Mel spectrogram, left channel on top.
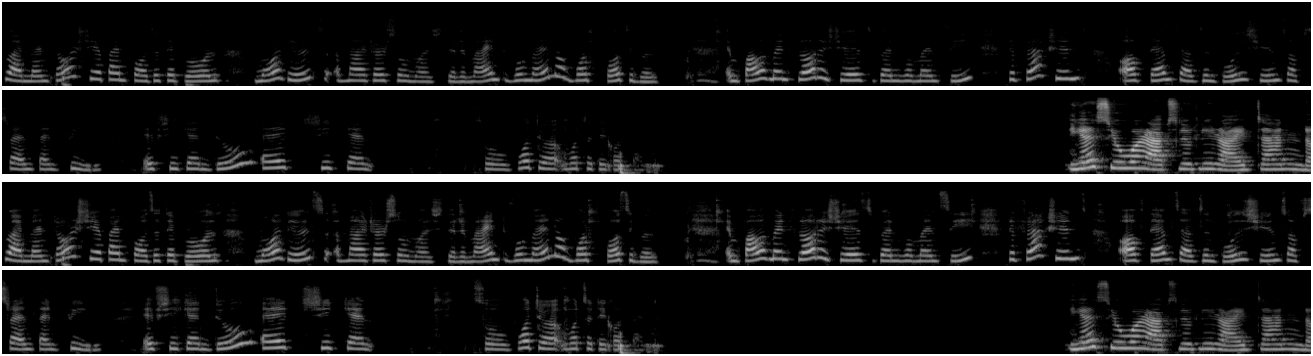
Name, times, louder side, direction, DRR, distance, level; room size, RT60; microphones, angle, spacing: voice 1, 0.0-6.6 6.8-14.1 14.5-16.8 17.8-19.7, right 3 dB, 60° right, 2.4 m, -35 dB
voice 2, 23.7-26.1, left 4 dB, 85° left, 3.6 m, -27 dB
head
